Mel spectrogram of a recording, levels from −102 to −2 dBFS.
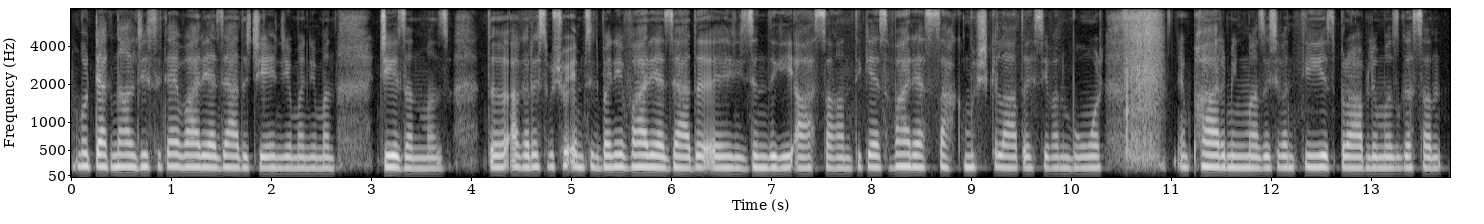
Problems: background sounds at intervals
